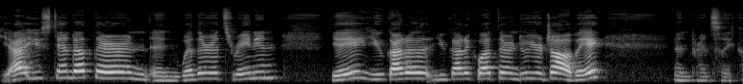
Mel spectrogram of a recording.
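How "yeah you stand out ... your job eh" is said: higher, louder hammed-up Canadian boss. Canadian guy interviewing Brent, hammed-up Canadian boss. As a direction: play a Canadian employer, punching each "eh". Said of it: "the, the Canadian's like".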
